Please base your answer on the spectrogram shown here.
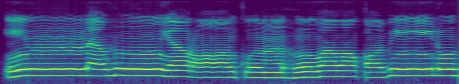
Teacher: Extend the ha sound. It's called إشباعُ الضمير ها.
